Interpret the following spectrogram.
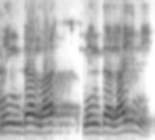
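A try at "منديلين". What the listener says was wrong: মিন দা কেন? মিন দি, মিন দি লাইন, মিন দি লাইন।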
